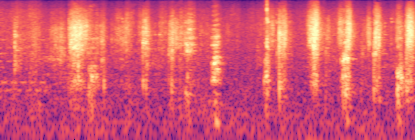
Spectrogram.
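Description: A young man's series of short strained breaths and small pained grunts and whimpers as he struggles to move on an injured body.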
